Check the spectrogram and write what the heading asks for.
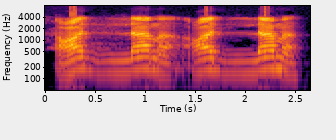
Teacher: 2 मरतबा पढ़ा जा रहा है लाम, और दूसरा ये कि सख्त करके पढ़ेंगे, आवाज़ को रोक कर जोर देकर। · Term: शद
